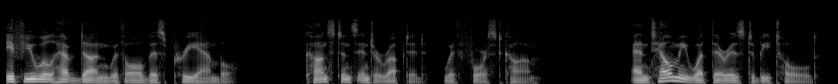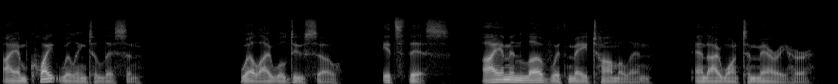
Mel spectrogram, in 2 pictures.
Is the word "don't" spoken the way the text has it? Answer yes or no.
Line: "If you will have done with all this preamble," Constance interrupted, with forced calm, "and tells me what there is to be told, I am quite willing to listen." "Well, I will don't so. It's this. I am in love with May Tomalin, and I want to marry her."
no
